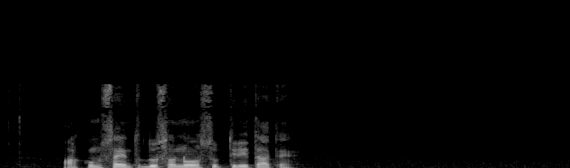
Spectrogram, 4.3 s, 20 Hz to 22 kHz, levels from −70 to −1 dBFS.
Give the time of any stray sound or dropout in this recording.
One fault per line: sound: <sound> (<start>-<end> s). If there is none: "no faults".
no faults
